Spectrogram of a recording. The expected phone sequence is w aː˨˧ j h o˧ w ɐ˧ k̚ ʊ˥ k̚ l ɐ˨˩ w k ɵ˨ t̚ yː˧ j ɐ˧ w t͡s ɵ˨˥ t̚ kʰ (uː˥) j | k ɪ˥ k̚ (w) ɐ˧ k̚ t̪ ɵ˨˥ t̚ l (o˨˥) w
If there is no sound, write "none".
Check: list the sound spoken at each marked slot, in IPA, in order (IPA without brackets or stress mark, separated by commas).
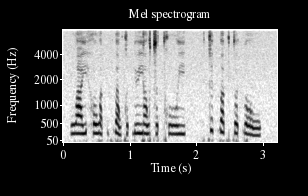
uː˧, w, o˨˩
